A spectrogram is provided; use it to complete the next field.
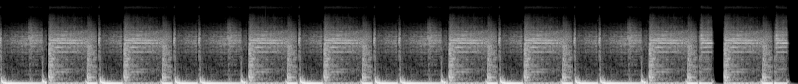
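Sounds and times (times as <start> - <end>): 
drum: 0.0 - 7.9.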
